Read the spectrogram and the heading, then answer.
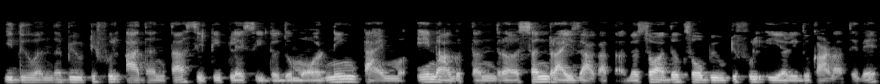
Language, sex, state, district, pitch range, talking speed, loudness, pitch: Kannada, male, Karnataka, Bijapur, 95-110 Hz, 145 wpm, -18 LUFS, 105 Hz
